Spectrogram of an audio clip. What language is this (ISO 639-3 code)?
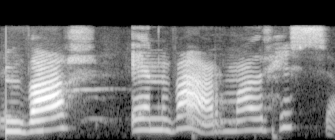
isl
